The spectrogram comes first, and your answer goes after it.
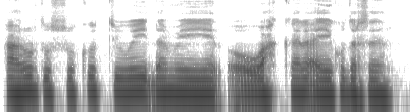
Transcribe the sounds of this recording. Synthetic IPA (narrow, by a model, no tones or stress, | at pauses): ʕɑɾuːrt̪ʰɐsʊkʰʊt̪ʰɪwɛjɖɐmɛːjɛːnɔ̰ːwɑħkʰɐlɛ̰ʔɐ̰jɛjkʰʊd̪ɐrsɐðɛːn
